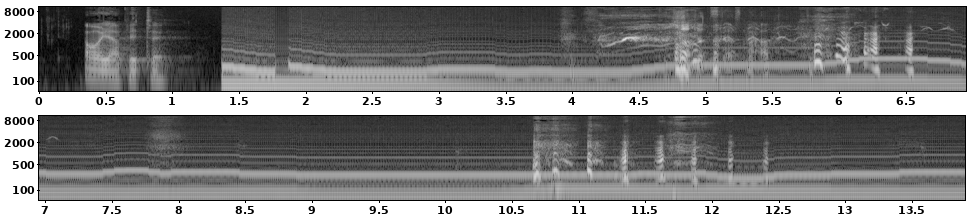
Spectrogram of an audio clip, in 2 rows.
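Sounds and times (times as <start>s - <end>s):
speech: 0.4s - 1.1s, 4.8s - 5.2s, 6.0s - 6.8s
heavily distorted synthesizer playing a children's song melody: 1.4s - 13.8s
people laughing: 4.0s - 7.1s, 10.7s - 12.5s.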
